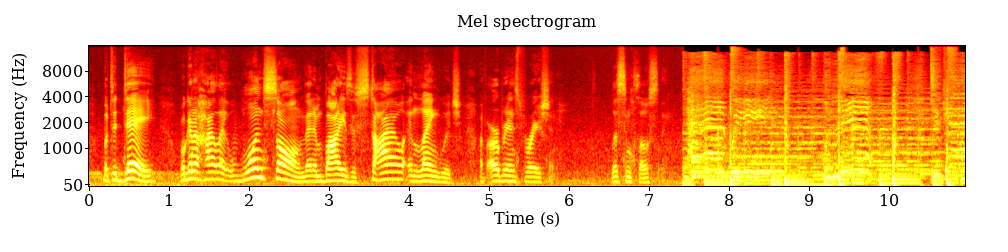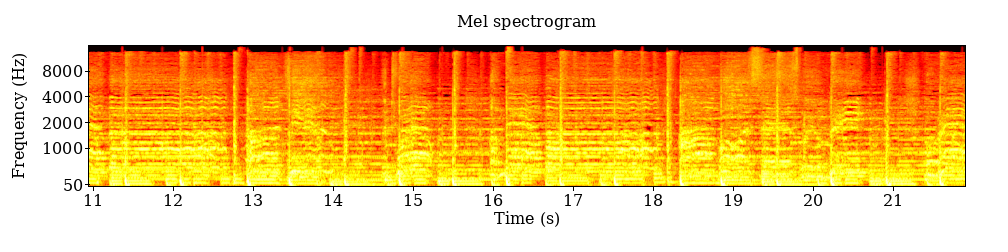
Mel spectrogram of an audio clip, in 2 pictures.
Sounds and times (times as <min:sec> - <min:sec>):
Soul music: 0:07.4 - 0:21.9.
